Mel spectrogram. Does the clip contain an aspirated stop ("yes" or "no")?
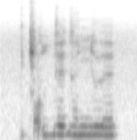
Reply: no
